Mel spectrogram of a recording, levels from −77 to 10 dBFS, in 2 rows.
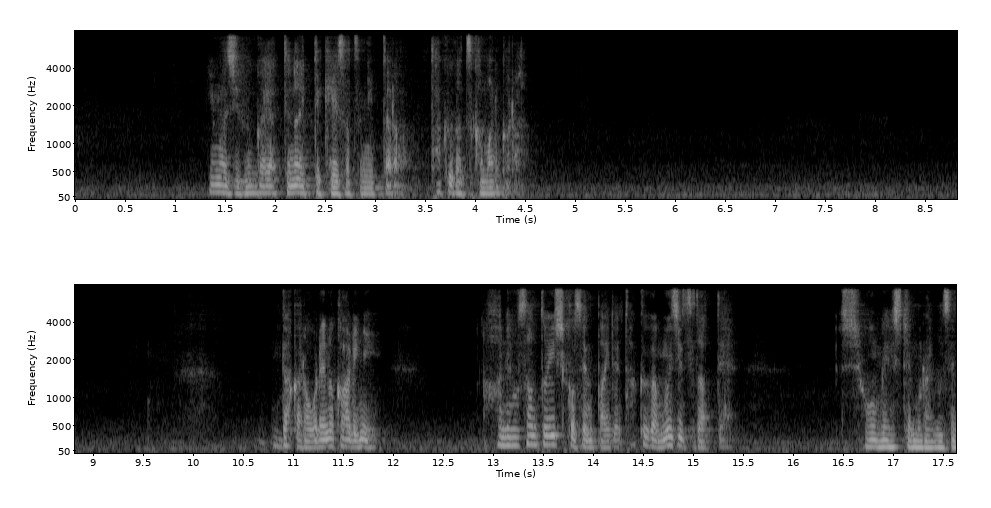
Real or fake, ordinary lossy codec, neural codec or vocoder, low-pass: fake; none; codec, 44.1 kHz, 7.8 kbps, Pupu-Codec; 7.2 kHz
